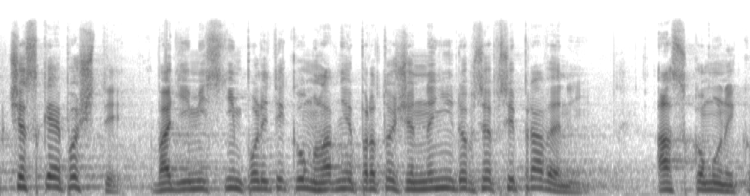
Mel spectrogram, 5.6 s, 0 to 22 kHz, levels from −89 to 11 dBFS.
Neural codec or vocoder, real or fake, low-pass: none; real; 14.4 kHz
